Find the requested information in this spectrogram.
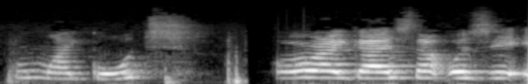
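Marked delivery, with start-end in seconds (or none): none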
